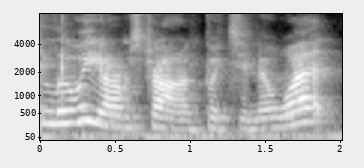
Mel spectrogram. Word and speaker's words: Louis Armstrong: S so let's say his name correctly it's Louis Armstrong he was born in New Orleans Louisiana some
